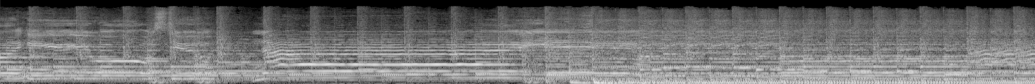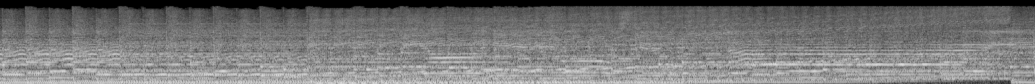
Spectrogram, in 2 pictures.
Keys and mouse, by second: 1.3 click, 2.1 middle click, 2.7 middle click, 4.6 middle click, 5.3 middle click, 6.3 middle click, 7.4 middle click, 9.4 middle click, 10.2 click, 10.4 middle click, 10.7 click, 11.4 middle click, 11.8 click, 12.8-14.1 drag, 14.3 click, 14.8 middle click, 15.6-16.8 middle drag, 16.9 middle click, 17.9 middle click, 18.6 middle click.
